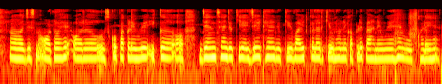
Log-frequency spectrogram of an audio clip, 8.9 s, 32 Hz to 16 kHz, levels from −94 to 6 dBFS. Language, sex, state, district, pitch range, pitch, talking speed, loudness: Hindi, female, Bihar, Purnia, 215-230 Hz, 220 Hz, 190 wpm, -14 LUFS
